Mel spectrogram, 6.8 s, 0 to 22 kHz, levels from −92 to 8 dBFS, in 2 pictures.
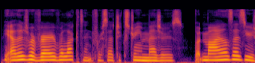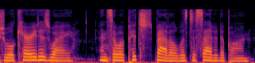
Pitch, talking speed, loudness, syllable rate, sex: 190 Hz, 210 wpm, -17 LUFS, 6.5 syllables/s, female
